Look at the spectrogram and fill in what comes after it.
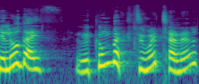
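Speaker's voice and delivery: put-on Indian accent. Greeting channel viewers, trying out an Indian accent. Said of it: "Let me try giving you guys Indian accents".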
